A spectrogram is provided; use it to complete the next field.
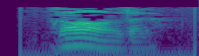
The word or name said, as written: bransle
